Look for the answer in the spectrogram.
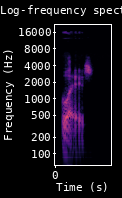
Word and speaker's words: Bloes: Okay, well, my last name is spelled like Blows, B-L-O-E-S, Curtis Blaze. You can find me at Linktree/Curtis Blaze, and it's got all my stuff there, all my photography stuff, all my podcasts, all everything.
